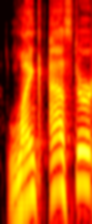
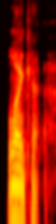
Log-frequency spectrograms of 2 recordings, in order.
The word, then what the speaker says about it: Lancaster: is every other Lancaster Lancaster is how they say it in Pennsylvania Lancaster or Lancaster I don't know like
